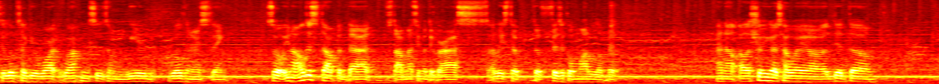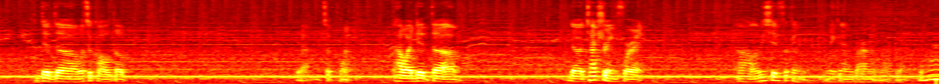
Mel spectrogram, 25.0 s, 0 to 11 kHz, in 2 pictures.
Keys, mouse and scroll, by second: 10.2 Escape, 10.2 right click, 10.2 middle click, 13.0 click, 14.0 right click, 15.0 middle click, 17.0 click, 18.1 middle click, 23.8 click.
